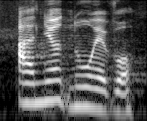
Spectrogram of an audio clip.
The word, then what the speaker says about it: Año Nuevo: Well, Ana Nueva, Nuevo. – Año Nuevo.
